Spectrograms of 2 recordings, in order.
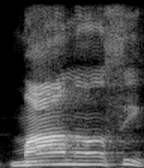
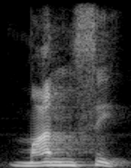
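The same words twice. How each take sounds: First: Every vowel sound in the name is fully pronounced. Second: A vowel sound in the name is clipped short. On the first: The speaker calls it right. "कुठेही मानसीचा पाय तुटलेला नाही" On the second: The speaker calls it wrong. "पाय तोडून बोलण्याची सवय झालेली"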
